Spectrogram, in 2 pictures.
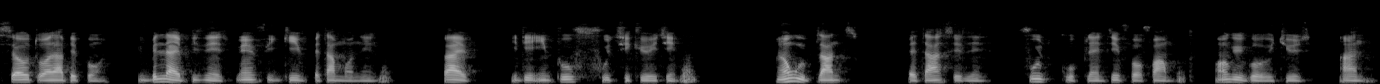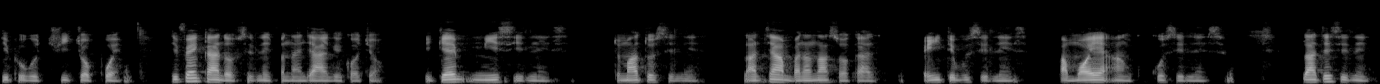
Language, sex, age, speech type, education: Nigerian Pidgin, male, 15-29, spontaneous, tertiary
